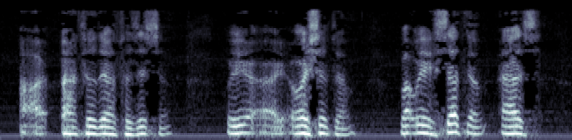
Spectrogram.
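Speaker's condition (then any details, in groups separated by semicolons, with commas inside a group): Stroke; not so easy to speak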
